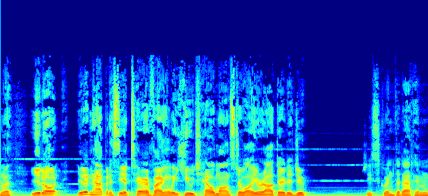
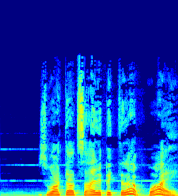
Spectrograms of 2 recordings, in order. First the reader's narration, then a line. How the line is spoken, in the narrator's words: The annoyance in her voice had ticked up a notch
